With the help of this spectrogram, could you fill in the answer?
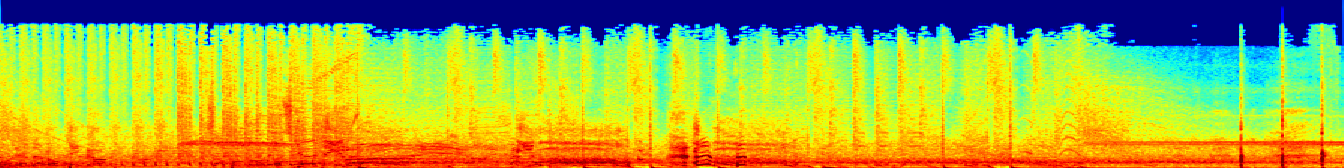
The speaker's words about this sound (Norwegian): Og vi har ikke bare fått én ny jingle, vi har fått Umulig!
